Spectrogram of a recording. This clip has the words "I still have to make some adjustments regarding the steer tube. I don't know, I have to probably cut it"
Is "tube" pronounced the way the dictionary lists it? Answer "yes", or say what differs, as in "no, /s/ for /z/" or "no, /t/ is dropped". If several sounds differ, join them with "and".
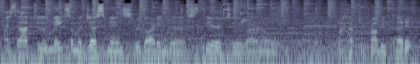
no, /b/ is dropped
